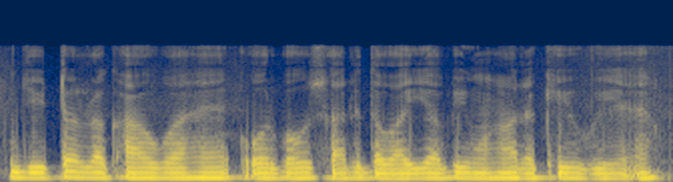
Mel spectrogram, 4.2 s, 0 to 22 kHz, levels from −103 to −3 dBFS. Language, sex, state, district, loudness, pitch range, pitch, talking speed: Hindi, male, Jharkhand, Deoghar, -12 LUFS, 105-110 Hz, 105 Hz, 185 wpm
